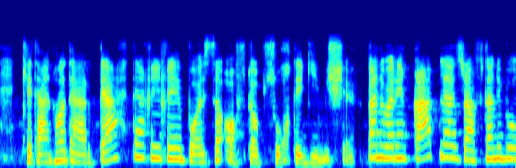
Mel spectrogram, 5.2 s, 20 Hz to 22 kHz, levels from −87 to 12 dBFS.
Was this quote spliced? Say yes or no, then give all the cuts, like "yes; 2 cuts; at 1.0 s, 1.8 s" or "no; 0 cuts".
yes; 1 cut; at 3.6 s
